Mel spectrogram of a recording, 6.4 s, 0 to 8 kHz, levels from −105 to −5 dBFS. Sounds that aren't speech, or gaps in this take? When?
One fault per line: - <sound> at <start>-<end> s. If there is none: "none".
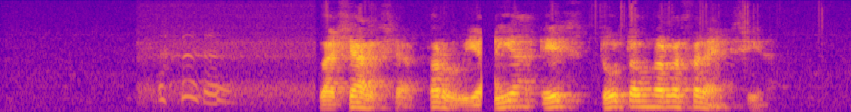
- laugh at 1.2-2.0 s
- dropout at 3.6-3.7 s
